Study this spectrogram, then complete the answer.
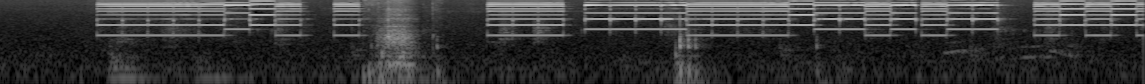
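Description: A small robot plays quick electronic beeps and tones.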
